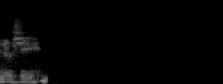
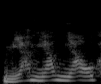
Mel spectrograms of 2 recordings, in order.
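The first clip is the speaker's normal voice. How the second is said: cat voice; 9 semitones higher, slower than usual. Pretend. Mic test meowing.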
